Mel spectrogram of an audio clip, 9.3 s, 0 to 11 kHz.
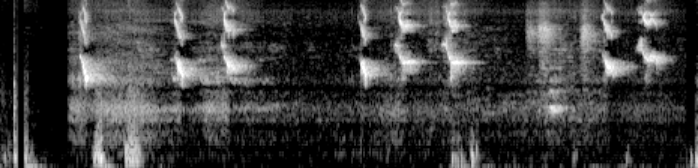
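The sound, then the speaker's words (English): Newly hatched chicks, hatching from eggs under a hen after 23 days, chirp in short high-pitched bursts of peeps, repeated in clusters with brief pauses between, fairly clear, with a couple of soft low knocks near the start. “It was only after 23 days that she got up off the eggs and we could hear the tiny chirps and cracks.”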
